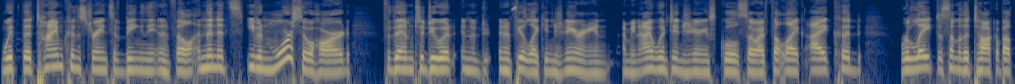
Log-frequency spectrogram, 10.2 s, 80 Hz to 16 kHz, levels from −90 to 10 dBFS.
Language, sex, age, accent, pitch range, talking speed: English, female, 40-59, American, 180-220 Hz, 290 wpm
